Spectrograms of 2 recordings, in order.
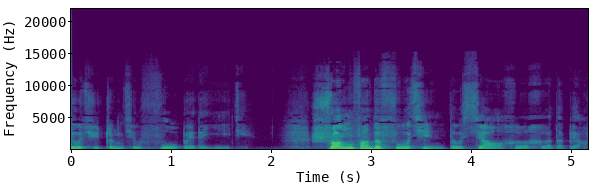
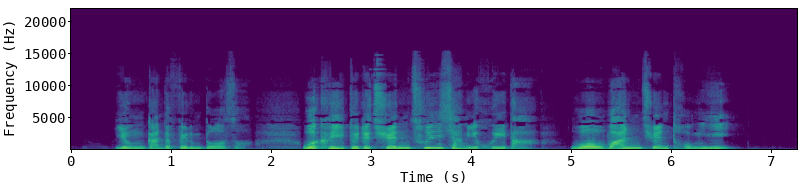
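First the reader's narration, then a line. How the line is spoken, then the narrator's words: Loud solemn vow. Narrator (Chinese): 他像表白誓言那样大声说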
